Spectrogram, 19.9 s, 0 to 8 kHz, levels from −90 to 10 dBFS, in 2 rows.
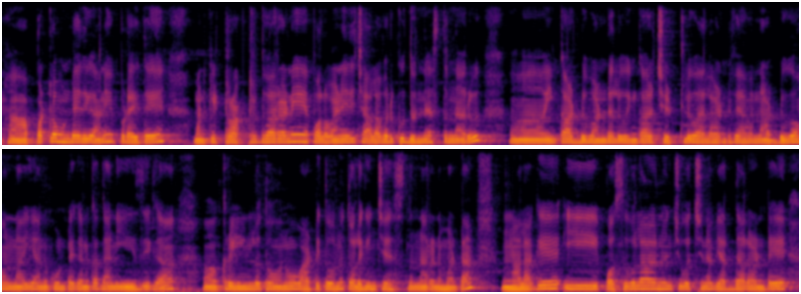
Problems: background sounds at intervals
